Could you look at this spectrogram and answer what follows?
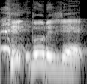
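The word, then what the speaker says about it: Buttigieg: and that's by pete buddy how do you pronounce it it's pink buddha jack oh right young just turned his last name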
